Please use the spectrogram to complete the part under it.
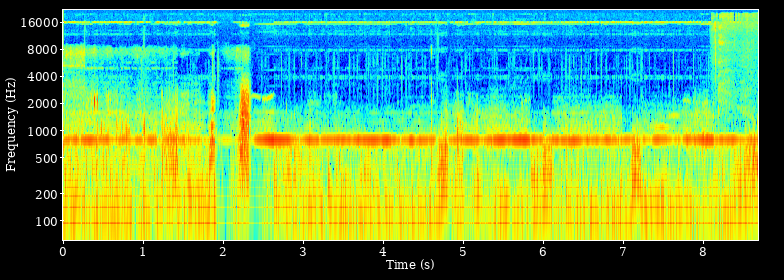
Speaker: am sure that you can hear this whistling winding noise now you might even get a brand new board and once you start writing your board in this fastest speed you hear the noise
